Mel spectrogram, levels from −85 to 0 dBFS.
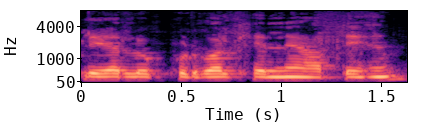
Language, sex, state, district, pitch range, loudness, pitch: Hindi, male, Jharkhand, Jamtara, 125-130 Hz, -18 LUFS, 130 Hz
